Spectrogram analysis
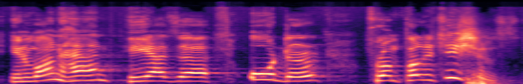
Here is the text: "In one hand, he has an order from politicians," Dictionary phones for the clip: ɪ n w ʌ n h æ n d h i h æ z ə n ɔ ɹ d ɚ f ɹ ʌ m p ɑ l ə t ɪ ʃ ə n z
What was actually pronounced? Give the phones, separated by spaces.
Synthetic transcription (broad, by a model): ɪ n w ʌ n h æ n d h i h æ z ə ɔ ɹ d ɚ f ɹ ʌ m p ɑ l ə t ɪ ʃ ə n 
